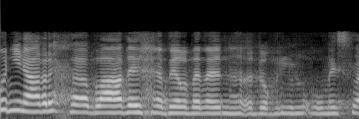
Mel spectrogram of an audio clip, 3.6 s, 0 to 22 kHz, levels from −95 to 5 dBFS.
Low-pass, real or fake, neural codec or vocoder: 7.2 kHz; fake; codec, 16 kHz, 1 kbps, FunCodec, trained on Chinese and English, 50 frames a second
